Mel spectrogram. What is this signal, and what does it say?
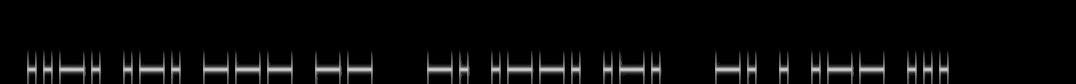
Morse code, heard as a keyed tone, about 15 wpm, 700 Hz. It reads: FROM NPR NEWS
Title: Sets of 5 Words 15wpm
